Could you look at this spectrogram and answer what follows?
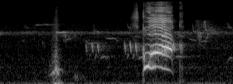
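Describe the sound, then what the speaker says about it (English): Flamingo calling nearby: a short honk, a few brief nasal notes, then a louder harsh, rising call, with quiet gaps between. "This is a flamingo."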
